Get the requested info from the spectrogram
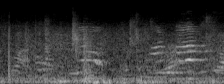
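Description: Children's voices chattering and calling out, unintelligible, over a steady low rumble.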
